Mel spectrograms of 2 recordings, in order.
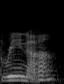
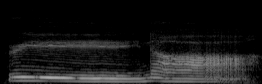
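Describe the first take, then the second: First: The first syllable is short and plain. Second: The first syllable is drawn out long.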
